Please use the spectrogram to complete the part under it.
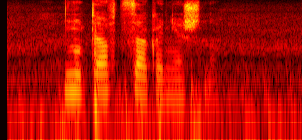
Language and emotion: Russian, angry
